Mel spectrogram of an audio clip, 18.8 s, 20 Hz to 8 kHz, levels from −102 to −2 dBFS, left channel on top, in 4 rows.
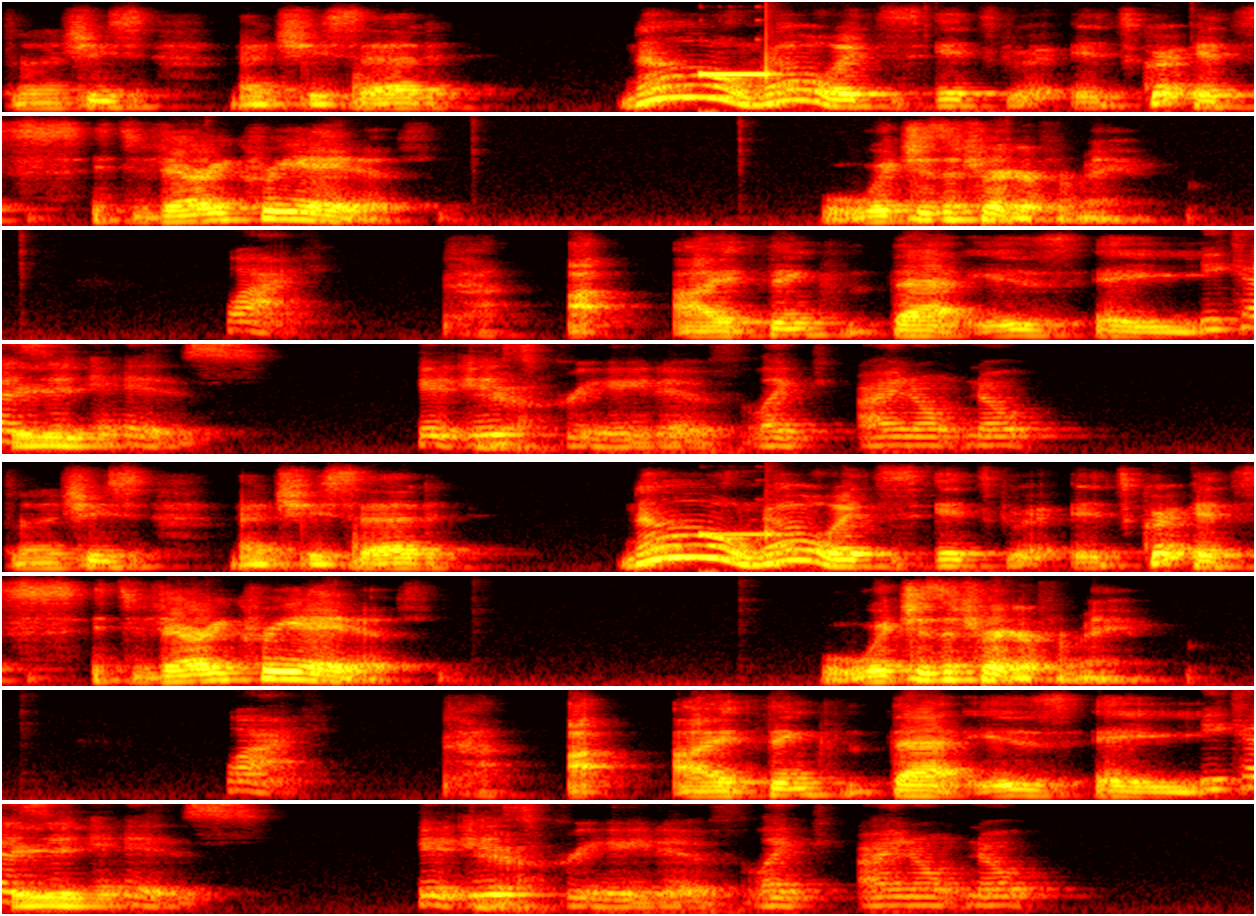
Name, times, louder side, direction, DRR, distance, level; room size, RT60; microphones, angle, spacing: voice 1, 0.0-1.6 2.3-6.1 7.8-9.0 11.0-11.2 11.5-11.6 11.9-14.5 15.9-16.0, right 2 dB, 30° right, 2 dB, 0.5 m, -30 dB
sound 1, 2.6-9.6, left 11 dB, 45° left, 0.5 m, -39 dB
voice 2, 13.9-15.0 15.6-17.9, right 1 dB, 10° left, -1 dB, 1.2 m, -37 dB
4.0 x 3.5 x 3.4 m, 0.38 s
head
